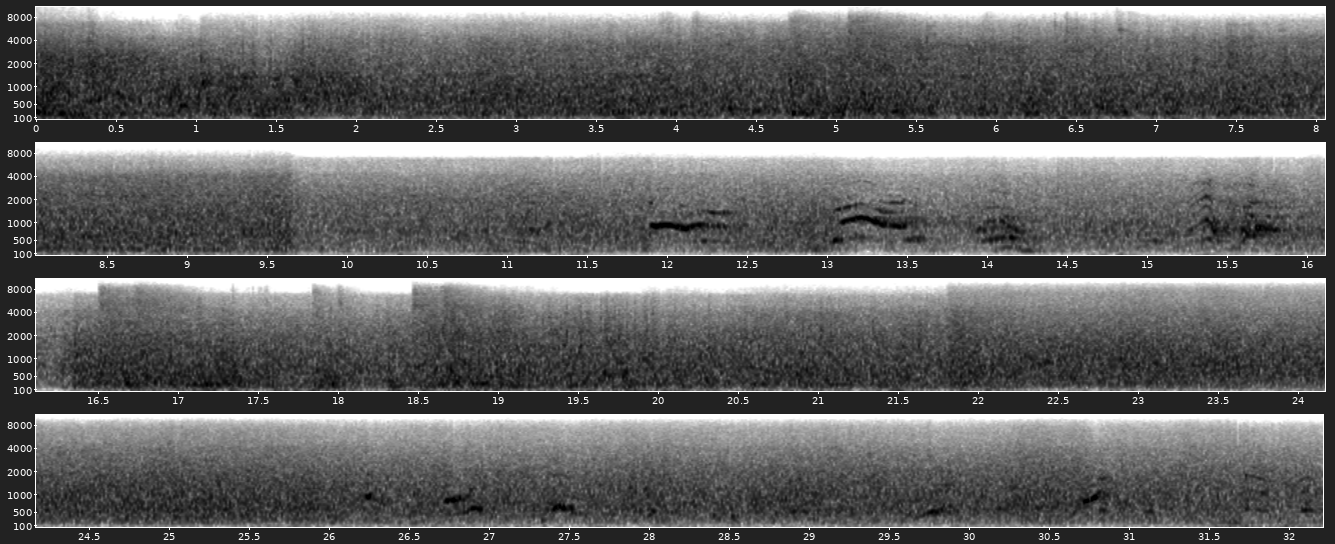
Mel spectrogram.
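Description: Loud rushing, churning water flooding an enclosed room, steady and heavy throughout, a little quieter from about ten seconds in and surging louder again a few seconds later. Short human voice sounds rise briefly above the water around the middle.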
